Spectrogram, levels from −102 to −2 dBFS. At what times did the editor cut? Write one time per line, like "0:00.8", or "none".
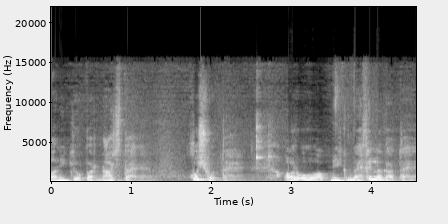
none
